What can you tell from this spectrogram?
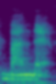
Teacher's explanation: in New Persian it lost its last consonant, becoming in Classical Persian a, and then in Modern Persian e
